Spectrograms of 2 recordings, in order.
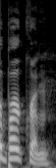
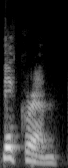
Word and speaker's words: Bikram: Is it Bikram or Burkram? How did I say it? – Bikram. Bikram yoga.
